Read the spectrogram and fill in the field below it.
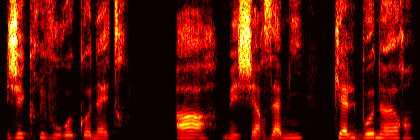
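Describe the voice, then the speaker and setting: A woman reads a commanding musketeer captain in a classic adventure audiobook, raising her voice into a louder, higher urgency. He talks in pressing, clipped orders, with no hurry in the overall pace. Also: fairly even intonation, slow pace. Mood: urgent. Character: bold Gascon musketeer captain, middle-aged man. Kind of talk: audiobook character reading.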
